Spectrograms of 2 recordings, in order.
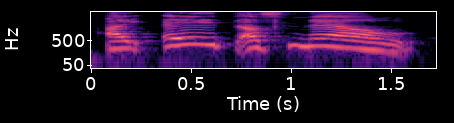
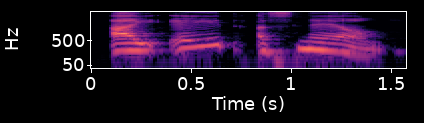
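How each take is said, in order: First: It is said with strong, excited feeling. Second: It is said in a calm, plain statement tone. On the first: It shows strong emotion about the fact. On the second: It simply states a fact.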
